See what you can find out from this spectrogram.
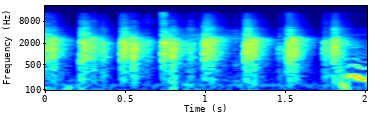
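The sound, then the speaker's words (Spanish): An audience claps in a regular rhythmic beat, about eight sharp claps evenly spaced, and a brief tone rises at the very end. “¡Un aplauso para ella!”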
